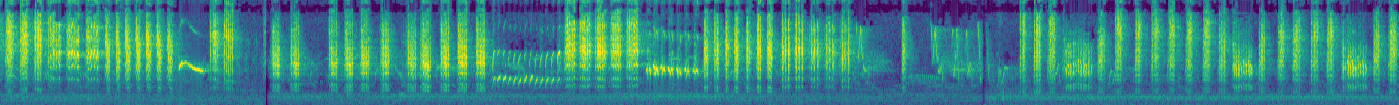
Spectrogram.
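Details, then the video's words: A sedge warbler sings loudly among reed beds at Grove Ferry, Kent, at dawn in May, a migrant freshly back from Africa; rapid repeated high ticking notes alternate with whistled slurs and buzzy rattles in a restless, ever-changing stream. "Rapper of the reeds - Sedge warblers in full song"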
